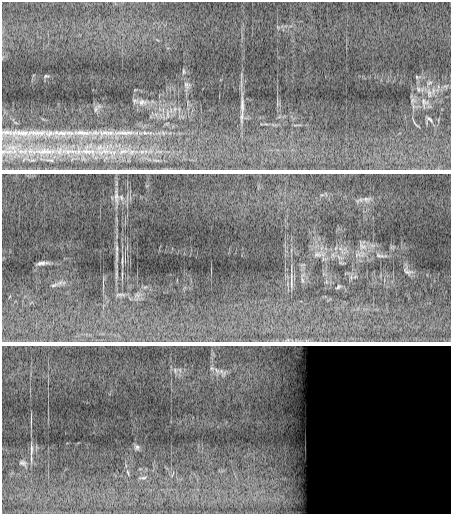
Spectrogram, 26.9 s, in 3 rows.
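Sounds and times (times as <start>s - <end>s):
birds chirping: 0.0s - 6.2s.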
